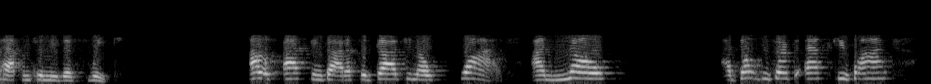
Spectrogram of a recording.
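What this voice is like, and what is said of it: Excited, animated delivery. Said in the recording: “you can hear the excitement in my voice”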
